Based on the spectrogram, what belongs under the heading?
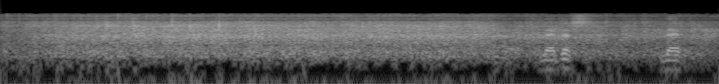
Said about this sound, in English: Let us give a clap for that Jesus now. A teď zatleskeme Ježíši Kristu.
